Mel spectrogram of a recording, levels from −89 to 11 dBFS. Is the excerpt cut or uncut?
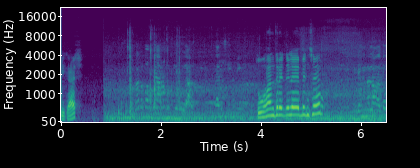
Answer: cut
